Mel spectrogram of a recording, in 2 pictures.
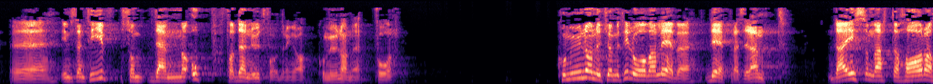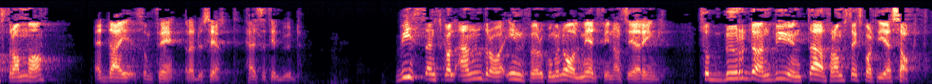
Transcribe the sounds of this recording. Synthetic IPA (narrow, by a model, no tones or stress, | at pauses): ɪnɪsɛnt̪ʰiːʋsɔmd̪ɛmːəʔʊpːfɔd̪ɛnʉːt̪fɔɾd̪ɾɪŋɑ̰kʰʊmʉːnɑnə̰foːɾ | kʰʊmʉːnɑnəçœmːət̪ɪlɔoːʋəɾleːʋəd̪ɛpʰɾɛsɪd̪ɛnt̪ | d̪æɪsɔmʋæɾt̪əɦɑːɾɑst̪ɾɑmːɑ | ʔæɖæɪsɔmfeːɾɛd̪ʉseːɾt̪ | hɛlsət̪ʰɪlbʉːd̪ | ʋɪsænskɑlʔɛnd̪ɾəɔʔɪnføːɾəkʊmʉnɑːlmeːd̪fɪnɑnsɪeːɾɪŋɡ | sobʉɾd̪əɛnbjʏnt̪̚d̪æːɾfɾɑmst̪eːɡspɑʈiːəsɑkt̪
